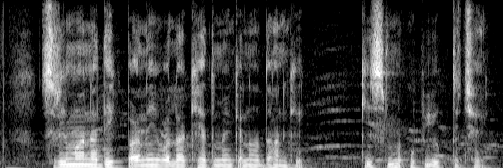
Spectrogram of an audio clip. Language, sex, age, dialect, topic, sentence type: Maithili, male, 18-24, Bajjika, agriculture, question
